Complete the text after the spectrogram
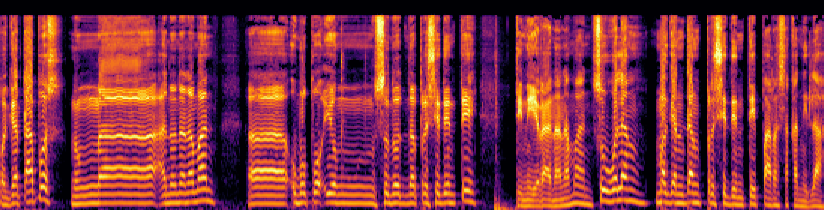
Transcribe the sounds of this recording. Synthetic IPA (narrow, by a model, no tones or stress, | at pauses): pɐɡ̚kːɐt̪aːpo̞snʊŋaɐnonɐnɐman | ʔaʔʊmʊpoʔjʊŋsʊnod̪̚nɐpɾɛsɪd̪ɛnt̪ɛ | t̪ɪniːɾa̰nɐnɐmansowɐlaŋmɐɡɐnd̪aŋpɾɛsɪd̪ɛnt̪ɛpaːɾɐsɐkɐnɪla̰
